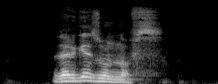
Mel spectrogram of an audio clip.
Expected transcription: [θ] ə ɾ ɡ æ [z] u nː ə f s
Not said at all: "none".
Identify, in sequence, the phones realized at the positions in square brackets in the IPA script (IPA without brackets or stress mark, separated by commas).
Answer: ð, z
